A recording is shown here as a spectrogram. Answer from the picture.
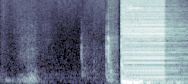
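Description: Near silence, then about one and a half seconds in a contestant's quiz buzzer goes off: a loud, steady electronic tone that cuts in suddenly and rings on.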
